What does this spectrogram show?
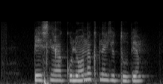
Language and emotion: Russian, neutral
